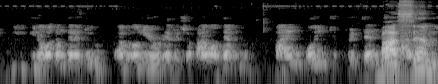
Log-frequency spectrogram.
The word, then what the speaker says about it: Bassem: Bassem, that's how you pronounce his name. My bad for mispronouncing. Bassem.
